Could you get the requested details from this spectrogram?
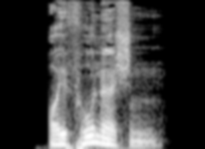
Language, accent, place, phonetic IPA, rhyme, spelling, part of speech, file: German, Germany, Berlin, [ɔɪ̯ˈfoːnɪʃn̩], -oːnɪʃn̩, euphonischen, adjective, De-euphonischen.ogg
- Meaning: inflection of euphonisch: 1. strong genitive masculine/neuter singular 2. weak/mixed genitive/dative all-gender singular 3. strong/weak/mixed accusative masculine singular 4. strong dative plural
